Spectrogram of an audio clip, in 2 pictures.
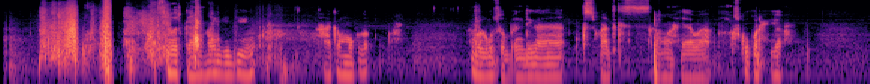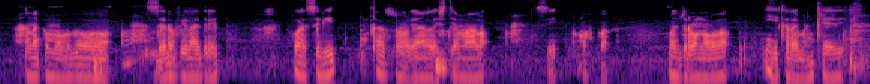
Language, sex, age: Somali, male, 25-35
